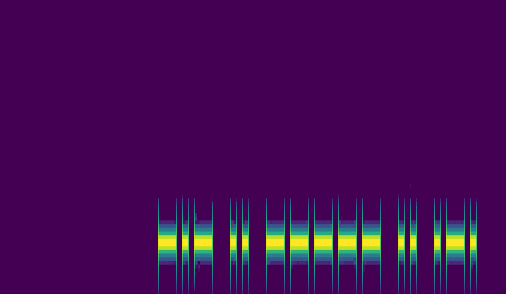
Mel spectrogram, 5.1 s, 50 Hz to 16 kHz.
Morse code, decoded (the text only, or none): KI0IR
